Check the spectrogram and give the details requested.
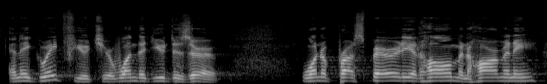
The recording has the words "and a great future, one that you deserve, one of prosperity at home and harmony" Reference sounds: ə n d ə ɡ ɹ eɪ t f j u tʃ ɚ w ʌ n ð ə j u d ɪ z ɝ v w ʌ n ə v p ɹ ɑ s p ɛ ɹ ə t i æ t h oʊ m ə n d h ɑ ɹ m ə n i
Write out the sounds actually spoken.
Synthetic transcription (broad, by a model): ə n ə ɡ ɹ eɪ t f j u tʃ ɚ w ʌ n ð ə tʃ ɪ d ɪ z ɝ v w ʌ n ə v p ɹ ɑ s p ɛ ɹ ə t i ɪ t h oʊ m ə n h ɑ ɹ m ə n i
